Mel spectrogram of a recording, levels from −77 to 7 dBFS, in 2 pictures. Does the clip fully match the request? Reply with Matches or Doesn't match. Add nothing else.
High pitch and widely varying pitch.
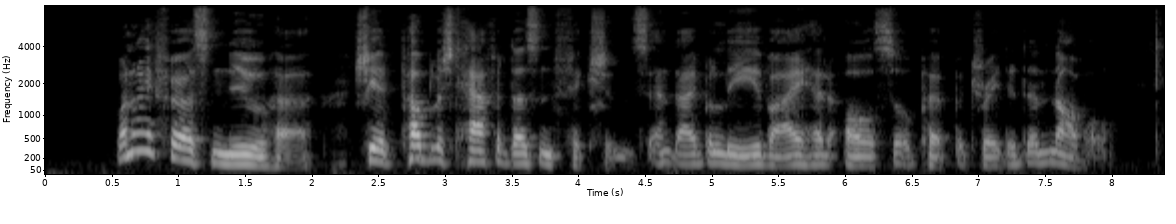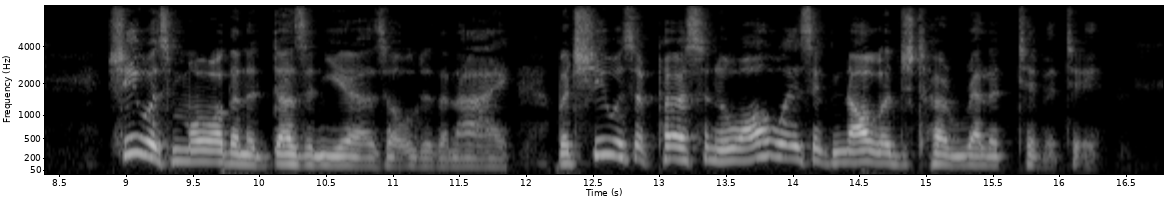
Doesn't match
